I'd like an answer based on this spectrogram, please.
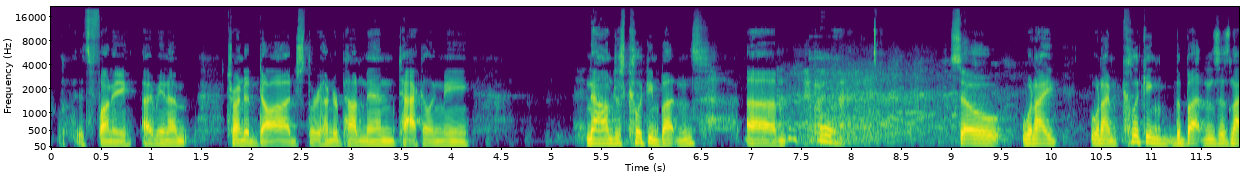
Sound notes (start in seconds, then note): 7.1 audience laughing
